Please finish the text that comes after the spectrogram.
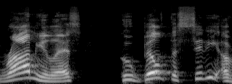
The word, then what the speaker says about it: Romulus: Apparently, a man by the name of Romulus, let me just make sure, Romulus is how you say his name, Romulus, who built the city of Rome.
